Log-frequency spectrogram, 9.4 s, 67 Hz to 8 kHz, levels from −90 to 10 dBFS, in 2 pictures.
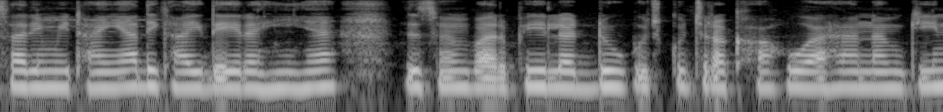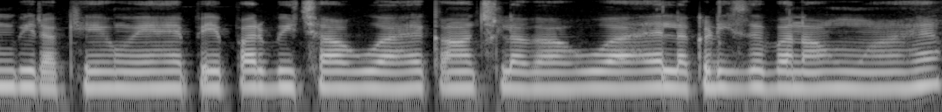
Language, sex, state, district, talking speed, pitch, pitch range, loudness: Hindi, female, Rajasthan, Churu, 210 wpm, 190 Hz, 185-195 Hz, -20 LUFS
